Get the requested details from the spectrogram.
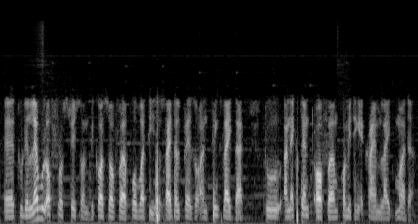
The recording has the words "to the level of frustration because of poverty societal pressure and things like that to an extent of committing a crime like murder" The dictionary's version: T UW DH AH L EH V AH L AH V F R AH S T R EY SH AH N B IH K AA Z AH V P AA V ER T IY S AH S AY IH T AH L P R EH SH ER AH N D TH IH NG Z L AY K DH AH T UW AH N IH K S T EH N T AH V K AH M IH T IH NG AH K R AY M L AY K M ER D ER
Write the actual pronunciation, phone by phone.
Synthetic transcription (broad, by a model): T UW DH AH L EH V AH L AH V F R AH S T R EY SH AH N B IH K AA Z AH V P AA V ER T IY S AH S AY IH T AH L P R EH S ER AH N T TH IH NG S L AY K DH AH T UW AH N IH K S T EH N T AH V K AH M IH T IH NG AH K R AY M L AY K M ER D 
